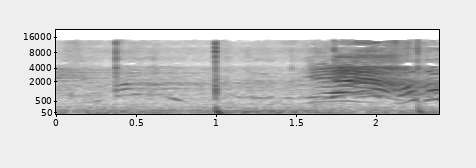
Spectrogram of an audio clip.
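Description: A ball, likely a volleyball, hitting with a single sharp thump about a second in, over faint voices.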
